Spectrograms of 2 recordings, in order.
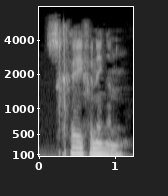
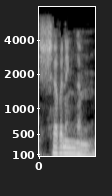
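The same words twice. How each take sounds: First: The name is said with a Dutch pronunciation. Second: The name is said with an anglicized pronunciation. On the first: The speaker calls it right. "the correct pronunciation in Dutch" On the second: The speaker calls it wrong. "Most people say"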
